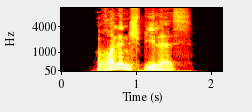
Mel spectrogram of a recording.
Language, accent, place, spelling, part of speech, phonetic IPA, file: German, Germany, Berlin, Rollenspieles, noun, [ˈʁɔlənˌʃpiːləs], De-Rollenspieles.ogg
- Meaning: genitive singular of Rollenspiel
